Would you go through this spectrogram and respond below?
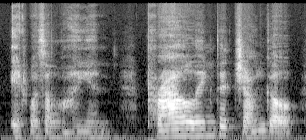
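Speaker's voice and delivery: usual speaking voice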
